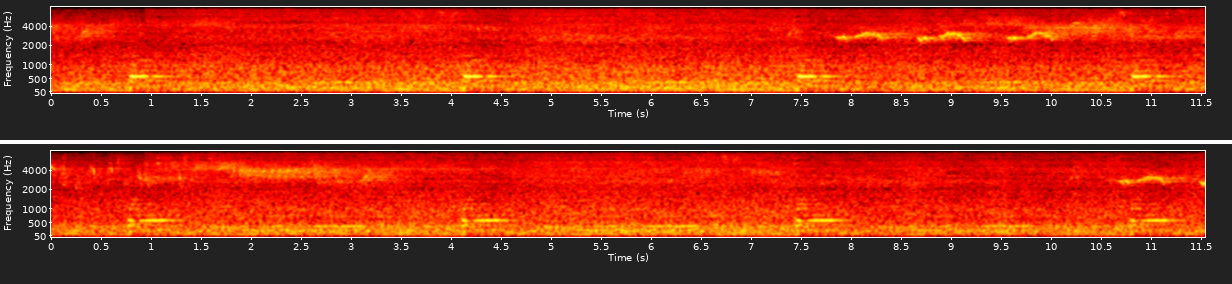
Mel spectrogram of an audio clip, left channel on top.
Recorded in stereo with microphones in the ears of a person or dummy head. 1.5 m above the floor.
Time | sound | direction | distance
0.0 | running water | 25° right (ahead or behind) | 1.8 m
